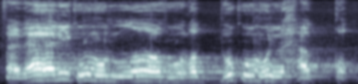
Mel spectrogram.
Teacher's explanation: وقف کریں گے تو قاف میں قلقلہ ہوگا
